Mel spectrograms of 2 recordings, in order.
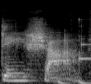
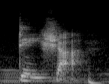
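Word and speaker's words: Daysia: Second D name is Daisha, spelled D-A-Y-S-I-A, Daisha.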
